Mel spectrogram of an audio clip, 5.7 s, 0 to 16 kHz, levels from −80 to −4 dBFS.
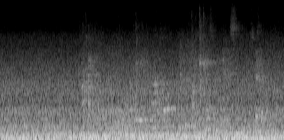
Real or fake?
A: real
